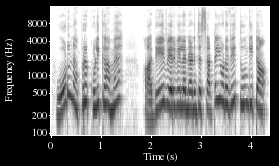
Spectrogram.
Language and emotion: Tamil, disgusted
